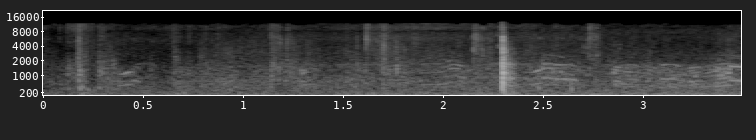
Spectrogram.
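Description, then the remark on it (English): A duck gives a single short, sharp call near the end as it is released along with other caught ducks, standing out over steady outdoor background noise, with a few fainter calls scattered earlier. “What I'm going to do now is going to release this duck along with the others that we caught.”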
